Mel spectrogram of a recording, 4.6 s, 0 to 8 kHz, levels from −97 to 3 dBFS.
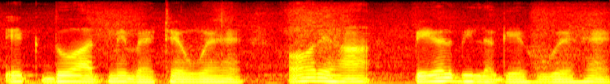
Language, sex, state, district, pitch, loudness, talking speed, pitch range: Hindi, male, Uttar Pradesh, Lucknow, 100 Hz, -15 LUFS, 170 wpm, 95-110 Hz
